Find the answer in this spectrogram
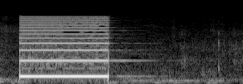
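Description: Electronic buzzer signal of a parliament's voting and registration system: a single loud, steady beep lasting about a second, marking the opening of registration for the speakers' queue.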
